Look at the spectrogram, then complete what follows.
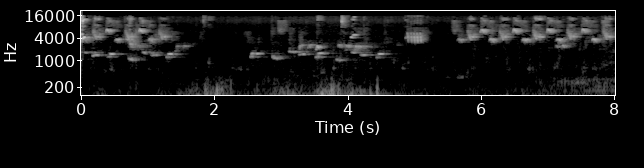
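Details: Canary in kenari bocor song: a jumble of varied chirps, short whistles and sharp high notes at changing pitches, over low rumbling background noise.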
